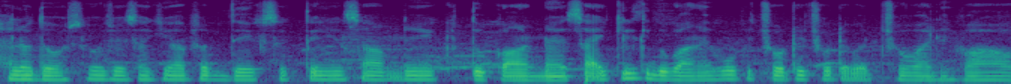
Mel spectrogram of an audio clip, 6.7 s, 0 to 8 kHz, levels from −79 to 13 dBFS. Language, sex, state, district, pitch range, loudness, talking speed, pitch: Hindi, male, Chandigarh, Chandigarh, 100-115 Hz, -21 LUFS, 215 wpm, 105 Hz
